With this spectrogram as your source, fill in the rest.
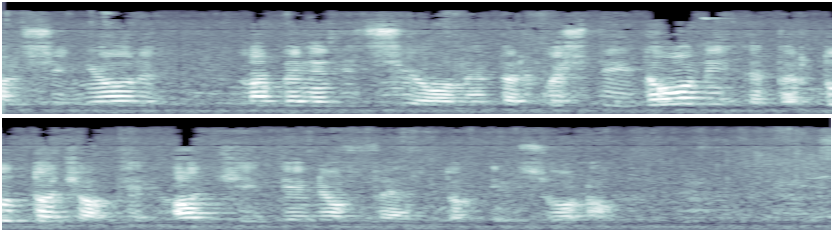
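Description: A man speaks through a loudspeaker outdoors.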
